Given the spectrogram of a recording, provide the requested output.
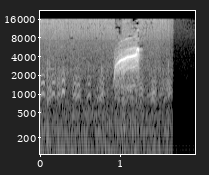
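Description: A red-necked phalarope gives a single sharp, high chirp lasting about a quarter second and rising slightly in pitch, over faint softer twitters in the background.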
